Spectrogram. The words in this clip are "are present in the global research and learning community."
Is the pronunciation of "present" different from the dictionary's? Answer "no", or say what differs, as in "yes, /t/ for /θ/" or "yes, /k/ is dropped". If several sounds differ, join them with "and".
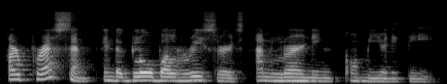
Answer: yes, /s/ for /z/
